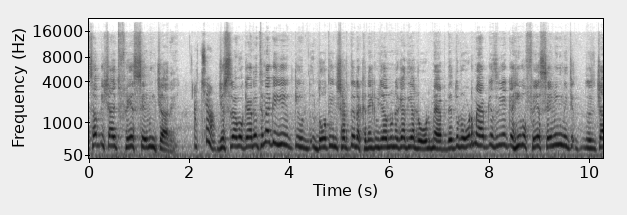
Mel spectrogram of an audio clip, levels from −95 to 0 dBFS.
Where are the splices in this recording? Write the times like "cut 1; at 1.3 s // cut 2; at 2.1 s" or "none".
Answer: none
